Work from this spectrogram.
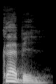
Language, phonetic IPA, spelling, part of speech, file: Russian, [ˈkabʲɪlʲ], кабель, noun, Ru-кабель.ogg
- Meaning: cable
